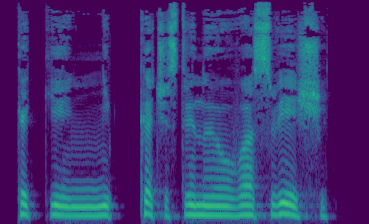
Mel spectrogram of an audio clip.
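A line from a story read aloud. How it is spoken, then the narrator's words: Sigh. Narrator (Russian): вздохнул Скандер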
